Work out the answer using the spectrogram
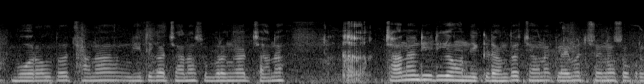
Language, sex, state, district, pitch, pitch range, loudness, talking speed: Telugu, male, Andhra Pradesh, Krishna, 180 Hz, 175-185 Hz, -24 LUFS, 140 wpm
